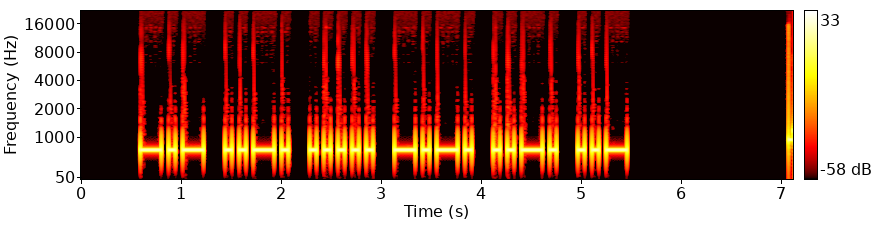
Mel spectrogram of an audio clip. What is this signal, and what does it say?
Morse code, heard as a keyed tone, about 17 wpm, 700 Hz. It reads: KF5CFU
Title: USA Call Signs - 6 Characters - 4x Character Spacing - 17wpm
